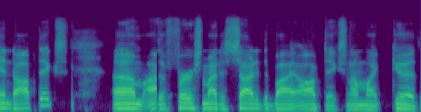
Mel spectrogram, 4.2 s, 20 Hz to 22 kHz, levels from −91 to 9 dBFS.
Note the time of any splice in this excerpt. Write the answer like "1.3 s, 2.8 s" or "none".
1.6 s, 2.0 s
